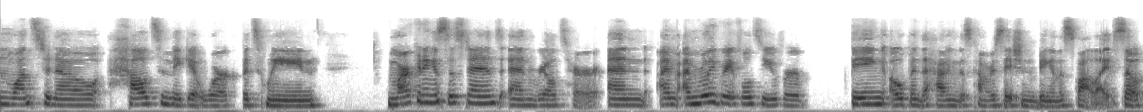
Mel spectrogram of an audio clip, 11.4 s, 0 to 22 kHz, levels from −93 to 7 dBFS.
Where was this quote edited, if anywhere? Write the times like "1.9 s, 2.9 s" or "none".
none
